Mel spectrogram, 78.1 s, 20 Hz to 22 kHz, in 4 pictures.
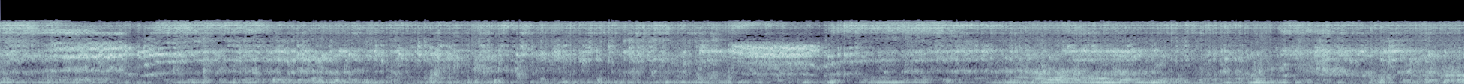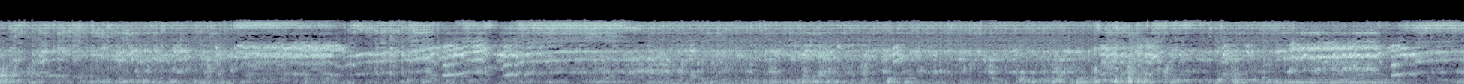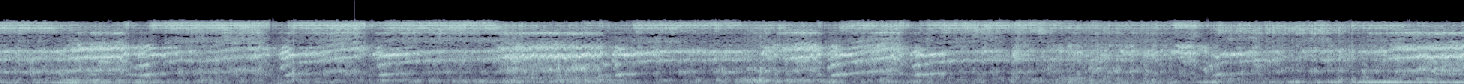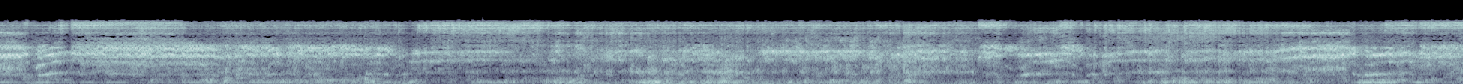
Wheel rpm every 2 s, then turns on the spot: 150, 150, 160, 160, 160, 150, 160, 160, 160, 160, 160, 160, 130, 140, 160, 160, 160, 160, 150, 150, 150, 140, 150, 150, 160, 140, 160, 150, 160, 150, 160, 150, 160, 160, 160, 150, 140, 160, 140.
none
